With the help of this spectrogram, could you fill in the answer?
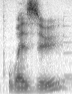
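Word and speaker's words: oiseau: It's like wazoo. I believe that's how you say it. Well, Wazoo. bird in French is wazo. I just add the R sound.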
